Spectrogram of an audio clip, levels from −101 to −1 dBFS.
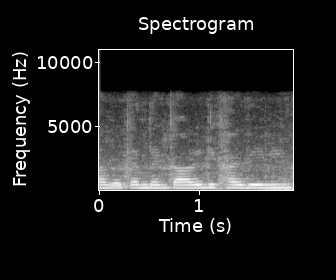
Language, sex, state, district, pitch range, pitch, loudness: Hindi, female, Uttar Pradesh, Lucknow, 220-235 Hz, 230 Hz, -12 LUFS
